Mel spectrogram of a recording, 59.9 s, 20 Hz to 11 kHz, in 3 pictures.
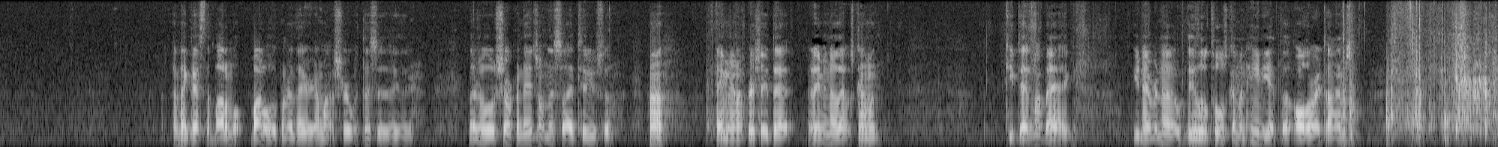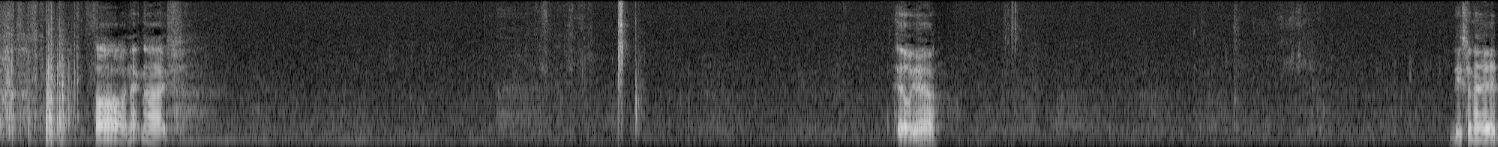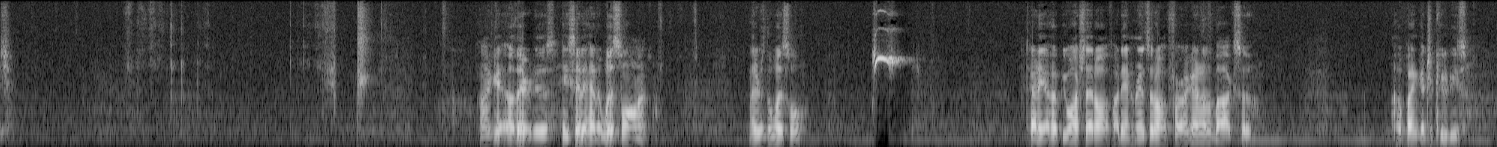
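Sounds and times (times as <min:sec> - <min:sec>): cardboard box rustling: 0:18.4 - 0:21.2
knife scraping in sheath: 0:44.0 - 0:44.5.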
